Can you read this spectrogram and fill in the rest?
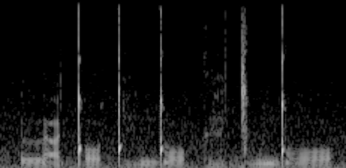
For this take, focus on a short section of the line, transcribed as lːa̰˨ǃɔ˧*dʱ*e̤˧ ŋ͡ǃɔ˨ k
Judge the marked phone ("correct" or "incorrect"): incorrect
